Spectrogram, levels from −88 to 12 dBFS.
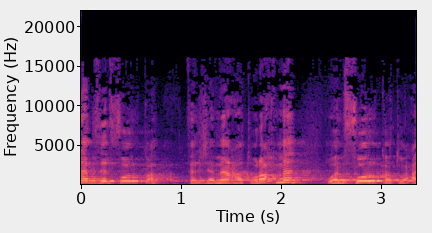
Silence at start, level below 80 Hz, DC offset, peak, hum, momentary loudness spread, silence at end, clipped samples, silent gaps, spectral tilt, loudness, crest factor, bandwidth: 0 s; -48 dBFS; under 0.1%; 0 dBFS; none; 12 LU; 0 s; under 0.1%; none; -4.5 dB/octave; -15 LUFS; 14 dB; 16.5 kHz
